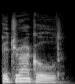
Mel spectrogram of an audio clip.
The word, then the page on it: bedraggled: British English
